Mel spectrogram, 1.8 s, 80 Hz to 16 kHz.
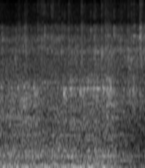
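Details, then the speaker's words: Rebuilt Kelly Duplex 3-ton mixer, running, mic on the ground with shop noise: steady low rumble of turning paddles with no scraping or rubbing against the bottom; normal operation. "And we can hear that there is no scraping or rubbing of the bottom. The bottom is in excellent condition."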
